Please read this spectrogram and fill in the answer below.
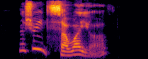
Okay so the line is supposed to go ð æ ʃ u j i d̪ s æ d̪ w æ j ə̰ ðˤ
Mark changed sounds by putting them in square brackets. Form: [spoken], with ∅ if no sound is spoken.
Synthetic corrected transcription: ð æ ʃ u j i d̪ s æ [∅] w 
